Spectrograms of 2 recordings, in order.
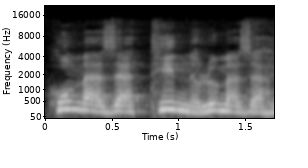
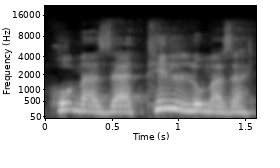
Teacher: Deməli, idğam bilağunə qaydası baş vermişdir ki, n səsi, yəni tənvinlərin sonunda olan ən, in, unun sonunda olan n səsi tamamilə itir və bu hərflər isə şəddələnir.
